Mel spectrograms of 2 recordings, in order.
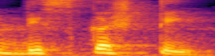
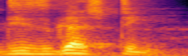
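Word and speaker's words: disgusting: डिस्कस्टिंग Maurya, it इज नॉट डिस्कस्टिंग, इट इज डिस्गस्टिंग, इसमें सी नहीं आते, जी आता है उस स्पेलिंग में, डिस्कस्टिंग।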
